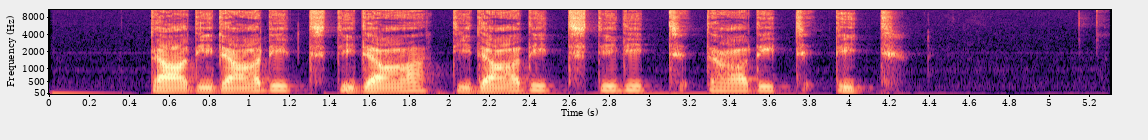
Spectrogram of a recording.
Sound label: CW Da dit, Morsen; amateurfunk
